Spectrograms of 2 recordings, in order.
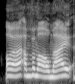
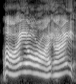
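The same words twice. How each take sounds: First: Loud imitation of a Hull accent. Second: Put-on high, loud Hull woman's accent; ugly Hull accent. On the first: Imitating an ex from Hull, exaggerated Hull accent. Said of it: "he talked like that". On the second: Mocking the women of Hull, high ugly Hull accent. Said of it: "the women have the ugliest accents".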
